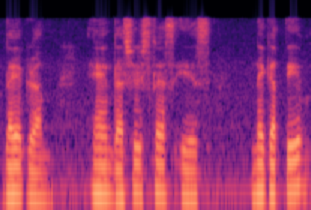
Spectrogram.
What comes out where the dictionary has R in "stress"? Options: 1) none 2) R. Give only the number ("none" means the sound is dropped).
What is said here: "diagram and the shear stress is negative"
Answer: 2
